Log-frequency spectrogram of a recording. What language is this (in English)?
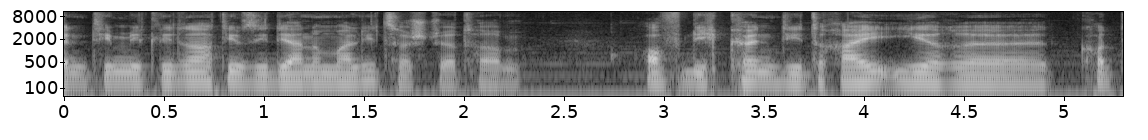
German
